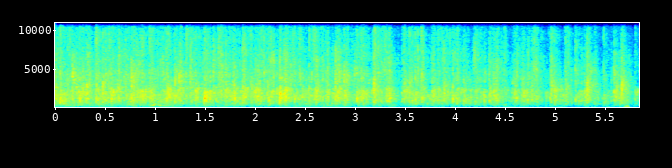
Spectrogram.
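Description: A live sports talk audience breaks into sustained, dense applause, many hands clapping steadily and loudly throughout with no voices standing out.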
